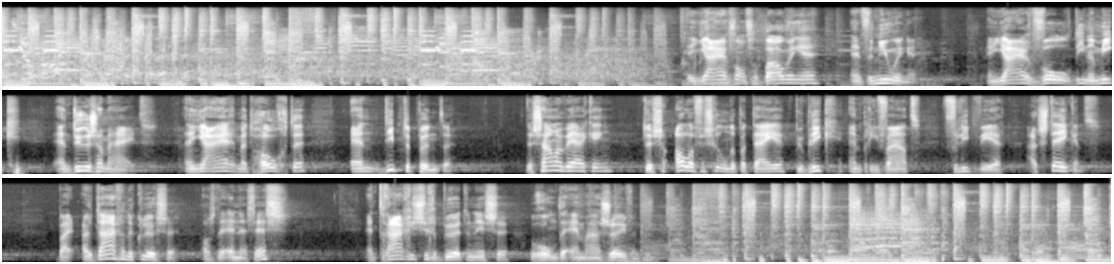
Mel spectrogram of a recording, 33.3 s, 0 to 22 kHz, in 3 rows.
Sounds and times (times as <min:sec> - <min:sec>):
Speech: 0:06.8 - 0:09.2, 0:09.9 - 0:15.6, 0:16.4 - 0:22.1, 0:22.8 - 0:25.1, 0:25.9 - 0:28.7.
